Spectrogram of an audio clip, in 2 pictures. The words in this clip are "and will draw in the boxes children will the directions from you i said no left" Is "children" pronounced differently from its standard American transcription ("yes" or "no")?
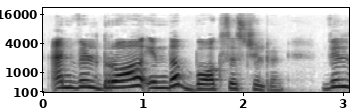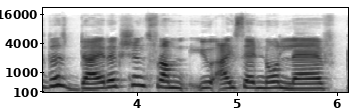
no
